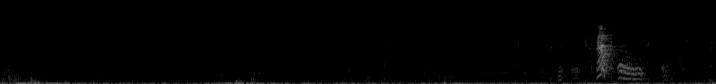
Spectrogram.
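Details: Pet 13-week-old Chihuahua puppies: after a long quiet stretch, one sharp, harmonic yelp-bark rises and falls abruptly. Faint rustling and handling noises fill the background.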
